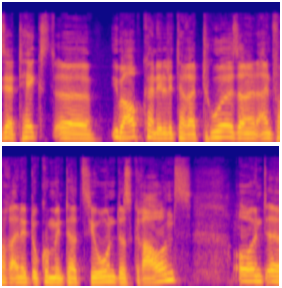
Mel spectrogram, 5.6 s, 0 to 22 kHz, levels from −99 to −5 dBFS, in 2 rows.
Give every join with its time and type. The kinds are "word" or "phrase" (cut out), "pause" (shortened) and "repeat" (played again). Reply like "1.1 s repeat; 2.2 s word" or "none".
1.0 s pause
